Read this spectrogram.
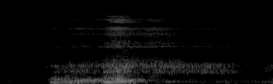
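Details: Sleeping girl snoring: a single long, rough, low rattling breath lasting about two seconds, with faint room noise; the same recording also concerns bruxism and delirium.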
